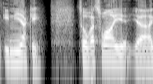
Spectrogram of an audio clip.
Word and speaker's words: Iñaki: Let's say Inaki, but in Spanish it's in Basque is Iñaki.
